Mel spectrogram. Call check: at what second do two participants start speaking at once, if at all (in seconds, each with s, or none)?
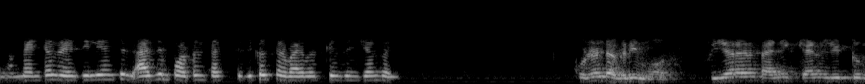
none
